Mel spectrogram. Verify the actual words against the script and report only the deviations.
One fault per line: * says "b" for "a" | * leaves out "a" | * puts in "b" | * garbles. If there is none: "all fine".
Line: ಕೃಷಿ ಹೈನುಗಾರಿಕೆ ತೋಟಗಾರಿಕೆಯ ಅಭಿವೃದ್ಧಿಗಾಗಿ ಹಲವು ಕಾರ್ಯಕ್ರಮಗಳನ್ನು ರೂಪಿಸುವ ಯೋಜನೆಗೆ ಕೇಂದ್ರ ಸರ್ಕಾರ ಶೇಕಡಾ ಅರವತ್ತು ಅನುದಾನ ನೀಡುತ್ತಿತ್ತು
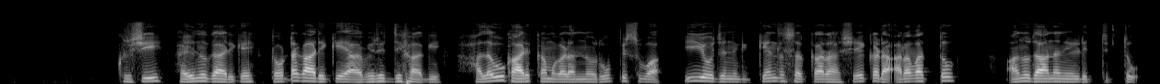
* puts in "ಈ"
